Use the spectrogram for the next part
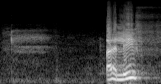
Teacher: अलिफ मुंह के खाली हिस्से से अदा होता है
